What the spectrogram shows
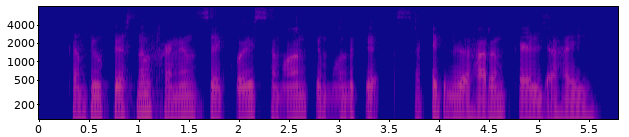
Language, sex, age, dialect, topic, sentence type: Magahi, male, 31-35, Central/Standard, agriculture, statement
